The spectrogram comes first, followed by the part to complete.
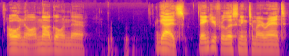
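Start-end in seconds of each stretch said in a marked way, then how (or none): none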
